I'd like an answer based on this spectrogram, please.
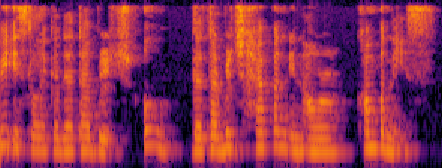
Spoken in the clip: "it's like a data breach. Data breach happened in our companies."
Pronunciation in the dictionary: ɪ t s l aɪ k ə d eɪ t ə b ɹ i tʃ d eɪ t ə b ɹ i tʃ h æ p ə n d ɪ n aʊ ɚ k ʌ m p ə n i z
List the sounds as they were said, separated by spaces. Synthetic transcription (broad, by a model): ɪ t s l aɪ k ə d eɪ t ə b ɹ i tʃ d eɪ t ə b ɹ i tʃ h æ p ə n ɪ n aʊ ɚ k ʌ m p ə n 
